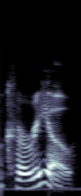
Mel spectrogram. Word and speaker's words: Carrillo: Next up, you had Universal Champion Seth Rollins pick up the victory over Humberto Carrillo. – Oh, wow. You pronounced it right this time.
